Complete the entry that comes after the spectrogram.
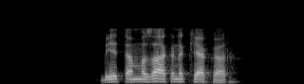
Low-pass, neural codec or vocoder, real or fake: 5.4 kHz; codec, 16 kHz, 0.8 kbps, ZipCodec; fake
